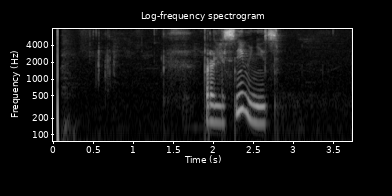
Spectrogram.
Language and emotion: Russian, neutral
